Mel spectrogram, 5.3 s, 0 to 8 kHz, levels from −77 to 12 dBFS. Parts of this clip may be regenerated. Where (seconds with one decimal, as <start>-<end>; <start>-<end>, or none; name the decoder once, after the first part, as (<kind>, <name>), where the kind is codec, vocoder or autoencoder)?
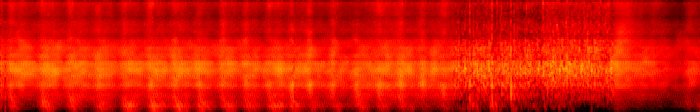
0.0-3.4 (vocoder, Vocos); 4.6-5.3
